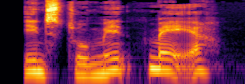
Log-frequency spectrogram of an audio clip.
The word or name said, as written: instrumentmager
